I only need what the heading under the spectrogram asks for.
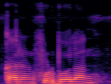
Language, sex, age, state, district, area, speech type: Goan Konkani, female, 18-30, Goa, Ponda, rural, spontaneous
